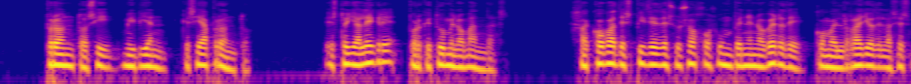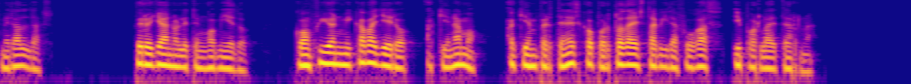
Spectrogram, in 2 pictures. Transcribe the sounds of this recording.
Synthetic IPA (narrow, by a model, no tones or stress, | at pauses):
pɾo̞nt̪osimiβje̞ŋke̞se̞apɾo̞nt̪o̞ | e̞st̪o̞jale̞ɣɾe̞poɾke̞t̪ume̞lo̞mãnd̪as | xako̞βaðe̞spiðe̞ðe̞suso̞xo̞sumbe̞ne̞no̞βe̞ɾðe̞ko̞moe̞lraʝo̞ðe̞lase̞zme̞ɾald̪as | pe̞ɾo̞ʝano̞le̞t̪e̞ŋɡo̞mje̞ðo | ko̞ɱfio̞enmikaβaʎe̞ɾo̞ | akje̞namo | akje̞mpe̞ɾt̪e̞ne̞θko̞po̞ɾt̪o̞ðae̞st̪aβiðafuɣaθipo̞ɾlaet̪e̞ɾna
